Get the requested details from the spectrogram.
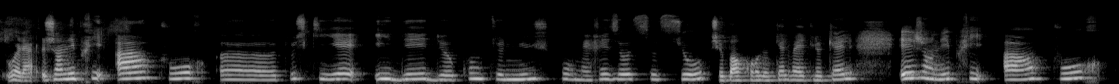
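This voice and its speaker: French woman vlogger, fairly high voice, rambling friendly chat with fillers. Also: a little mellow. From France. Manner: chatty, many fillers, laughs at herself. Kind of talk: casual vlog chat.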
